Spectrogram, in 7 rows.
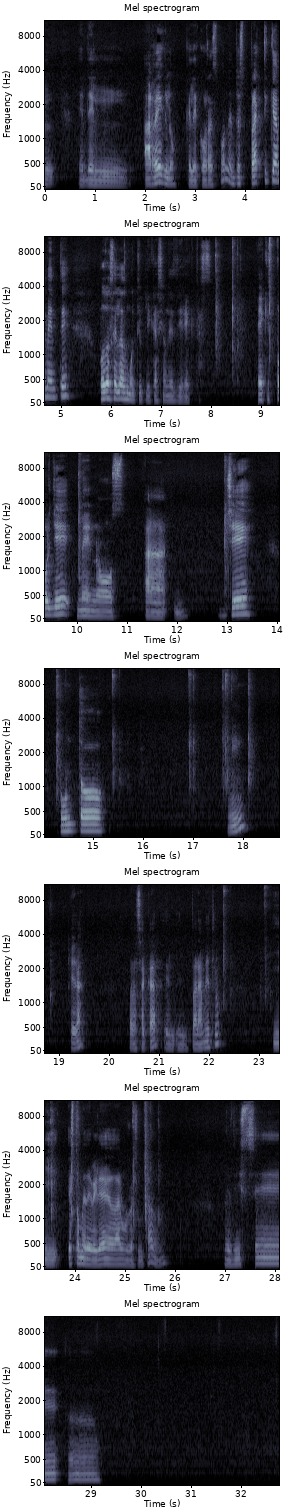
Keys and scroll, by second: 8.4 shift+9, 9.2 Right, 10.0 -, 12.9 y, 14.2 ., 15.4 m, 16.9 e, 17.6 a, 18.9 n, 22.3 Right, 23.1 Left, 23.9 shift+0, 25.4 ctrl+Return.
